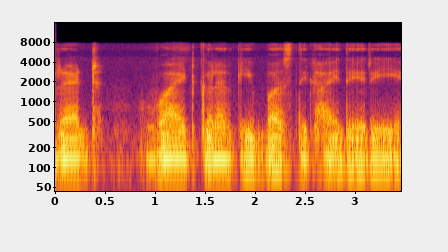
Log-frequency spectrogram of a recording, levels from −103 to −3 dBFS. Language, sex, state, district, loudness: Hindi, male, Himachal Pradesh, Shimla, -17 LUFS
